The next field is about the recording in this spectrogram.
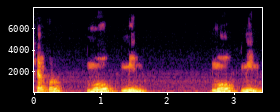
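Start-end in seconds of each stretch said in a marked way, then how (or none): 0.8-1.6 মো মিন split into two beats; মমিন শব্দটি দুই অক্ষরে ভেঙে; syllable by syllable. Shown as a demonstration. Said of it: "যেমন আমি উচ্চারণ যখন করছি, খেয়াল করো". 2.6-3.3 মো মিন split into two beats; মমিন শব্দটি দুই অক্ষরে ভেঙে; syllable by syllable. Shown as a demonstration. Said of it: "যেমন আমি উচ্চারণ যখন করছি, খেয়াল করো".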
